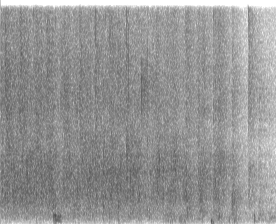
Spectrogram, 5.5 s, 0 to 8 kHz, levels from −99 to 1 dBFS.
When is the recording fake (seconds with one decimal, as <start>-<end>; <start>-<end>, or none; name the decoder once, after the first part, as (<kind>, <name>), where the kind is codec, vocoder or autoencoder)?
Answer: 3.3-4.6 (codec, DAC)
